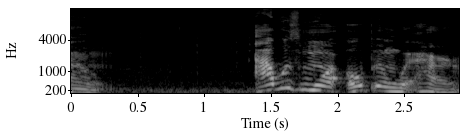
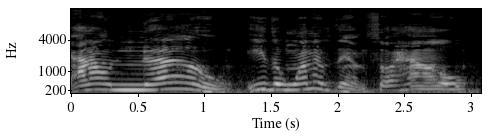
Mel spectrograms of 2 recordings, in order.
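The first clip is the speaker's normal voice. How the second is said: higher, louder mock protest; retold frustration, voice pushed up and louder; retelling her protest about choosing a doctor, raised and louder; exasperated retelling; 5 semitones higher, 3 dB louder than usual. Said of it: "I'm like".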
